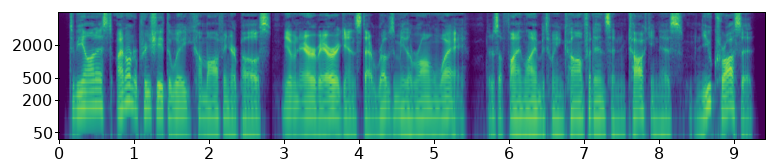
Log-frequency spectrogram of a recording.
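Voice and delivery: ordinary talk, nothing marked

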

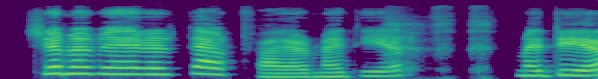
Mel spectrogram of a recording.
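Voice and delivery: soft, soothing put-on voice. Trying out the soothing voice being discussed, Mrs. Doubtfire impression. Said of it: "What kind of voice is it?".

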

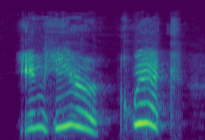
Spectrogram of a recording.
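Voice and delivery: very high, scratchy, squeaky creature voice. A talking creature urges the narrator to come inside: scratchy, squeaky creature voice. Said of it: "in a scratchy, squeaky voice".

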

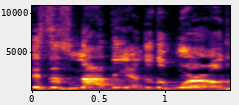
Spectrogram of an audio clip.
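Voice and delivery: shouting. A character argues with a companion sitting right next to them, yelling. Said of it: "Use your indoor voice".

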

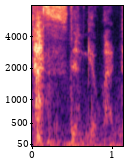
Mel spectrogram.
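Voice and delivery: hushed, whispered little victory cheer.

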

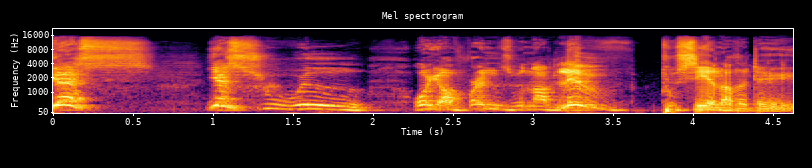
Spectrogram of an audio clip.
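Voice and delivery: swooping, high, dramatic delivery with wide pitch swings. Performing a villain answering the hero's refusal: Frank Langella as Skeletor. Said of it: "the exact cadence".

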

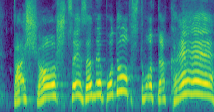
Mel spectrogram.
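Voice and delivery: hoarse barking dog voice. Narrator reading a dog's line in a story, hoarse barking dog. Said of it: "хрипко загавкав пес".

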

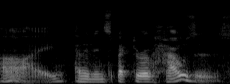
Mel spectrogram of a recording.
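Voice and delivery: ordinary delivery

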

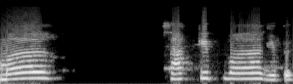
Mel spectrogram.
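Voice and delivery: mock, pained, whimpering moan. Recalling crying at night and calling to mother, retelling a pained moan. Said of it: "merintih gitu kan".

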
